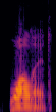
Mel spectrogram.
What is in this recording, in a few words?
"wallet", American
